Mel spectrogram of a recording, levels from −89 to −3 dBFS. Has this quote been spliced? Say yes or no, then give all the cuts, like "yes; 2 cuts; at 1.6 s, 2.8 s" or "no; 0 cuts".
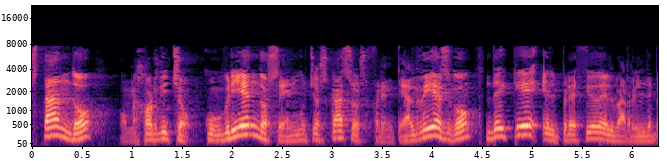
yes; 1 cut; at 4.5 s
